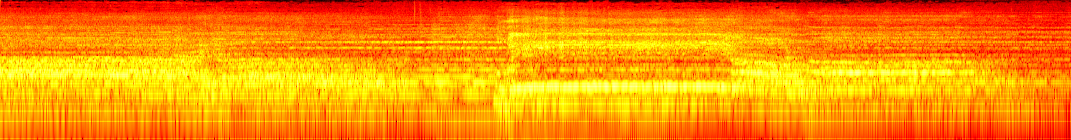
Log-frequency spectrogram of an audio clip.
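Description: A group of voices singing a slow worship song in long held notes over sustained chords that change every two to three seconds.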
